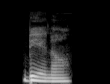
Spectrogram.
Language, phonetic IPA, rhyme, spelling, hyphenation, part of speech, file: Hungarian, [ˈbeːnɒ], -nɒ, béna, bé‧na, adjective / noun, Hu-béna.ogg
- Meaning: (adjective) 1. lame (unable to move one or more body parts due to illness or injury) 2. handicapped, paralyzed 3. lame, uncool, sucks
